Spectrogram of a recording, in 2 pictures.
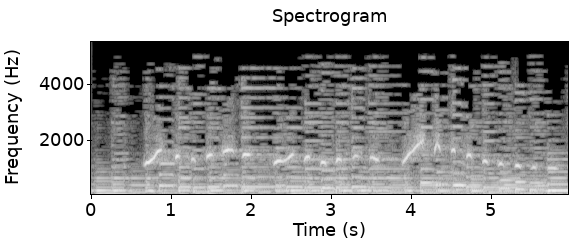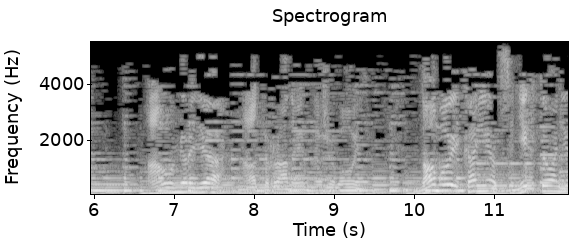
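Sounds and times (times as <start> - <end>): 
instrumental music: 0.0 - 11.9
loud shrill three-finger whistle: 0.7 - 5.9
speech: 7.6 - 9.5, 10.1 - 11.9.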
